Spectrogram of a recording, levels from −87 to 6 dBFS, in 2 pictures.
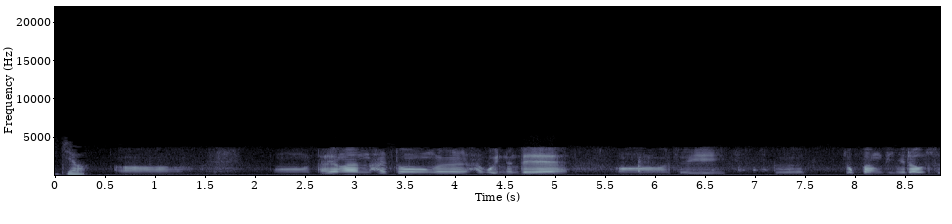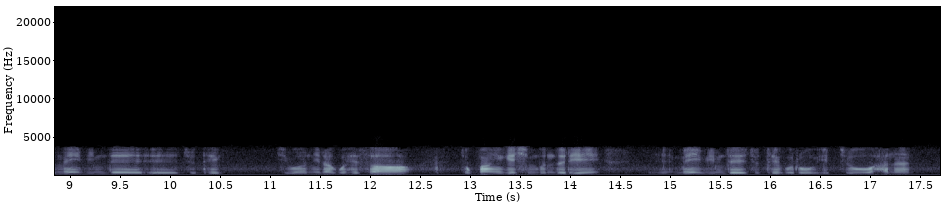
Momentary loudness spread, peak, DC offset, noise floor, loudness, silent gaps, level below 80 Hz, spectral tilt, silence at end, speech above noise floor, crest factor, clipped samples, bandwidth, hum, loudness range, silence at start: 21 LU; -14 dBFS; under 0.1%; -60 dBFS; -37 LUFS; none; -66 dBFS; -7 dB/octave; 0.05 s; 23 dB; 24 dB; under 0.1%; 5.4 kHz; none; 6 LU; 0 s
